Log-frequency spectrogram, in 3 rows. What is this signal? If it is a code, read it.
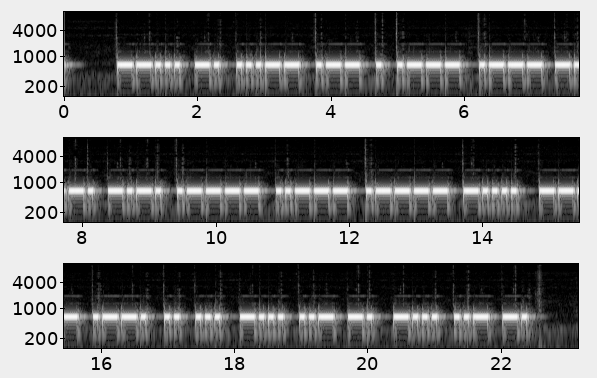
Morse code, heard as a keyed tone, about 17 wpm, 660 Hz. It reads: 7N3WEJ JCC 1216 OP IS BUN BUN
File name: jh8cbh / 2021cw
